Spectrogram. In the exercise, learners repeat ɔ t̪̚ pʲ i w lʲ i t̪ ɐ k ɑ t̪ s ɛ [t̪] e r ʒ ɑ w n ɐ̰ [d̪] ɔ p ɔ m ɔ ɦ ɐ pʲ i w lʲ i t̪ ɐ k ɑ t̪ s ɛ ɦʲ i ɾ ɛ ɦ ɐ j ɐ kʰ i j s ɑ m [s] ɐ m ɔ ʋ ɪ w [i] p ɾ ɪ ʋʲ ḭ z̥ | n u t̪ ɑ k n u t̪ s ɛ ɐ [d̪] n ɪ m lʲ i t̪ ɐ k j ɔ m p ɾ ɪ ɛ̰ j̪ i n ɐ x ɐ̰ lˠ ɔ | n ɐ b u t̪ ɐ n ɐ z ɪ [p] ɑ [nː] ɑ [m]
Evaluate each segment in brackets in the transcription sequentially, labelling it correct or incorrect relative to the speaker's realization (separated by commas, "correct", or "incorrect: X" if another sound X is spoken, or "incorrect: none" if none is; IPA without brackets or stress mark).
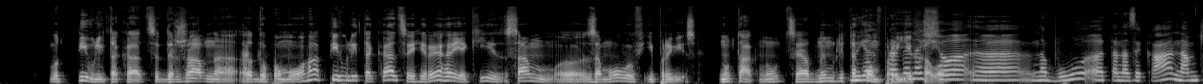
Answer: incorrect: d̪, correct, incorrect: z, correct, correct, incorrect: k, incorrect: n, correct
